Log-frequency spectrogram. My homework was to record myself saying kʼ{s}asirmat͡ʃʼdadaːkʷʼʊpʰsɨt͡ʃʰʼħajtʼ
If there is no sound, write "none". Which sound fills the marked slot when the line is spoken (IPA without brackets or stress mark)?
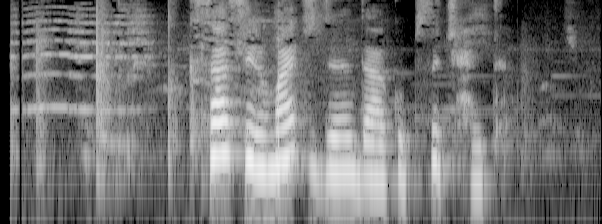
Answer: s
